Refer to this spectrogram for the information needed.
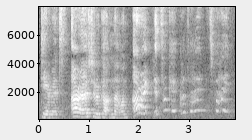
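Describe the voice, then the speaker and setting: A woman's voice: sits high, wildly swooping pitch, a little fast, recorded from a distance. A woman chatting casually as co-host, telling stories animatedly, acting out her own reactions and laughing often. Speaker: co-host of a live stream. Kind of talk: casual chat. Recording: echoey room, somewhat off-mic, faint noise.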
